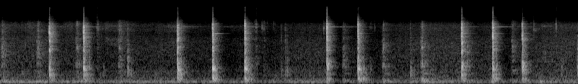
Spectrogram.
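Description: Steel claw hammer striking a chisel, driving it into hard wood on a wooden boat hull. About a dozen sharp blows come in short runs of two or three, roughly three a second, with brief pauses between runs.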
